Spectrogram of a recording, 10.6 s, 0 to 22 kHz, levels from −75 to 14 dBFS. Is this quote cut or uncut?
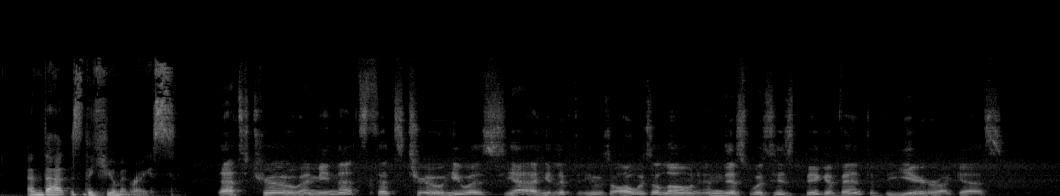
uncut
